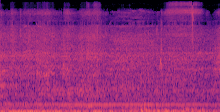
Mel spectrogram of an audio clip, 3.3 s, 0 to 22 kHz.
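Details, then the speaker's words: Planar Autoterm 2kW diesel heater newly installed in ambulance, first run after priming fuel system: steady even roar with constant low hum, no surging or popping, no smoke, warm air output; normal clean combustion. "Nice and quiet. You hear it? Sounds like an airplane. It's burning really well."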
